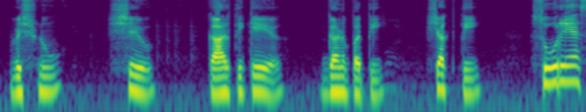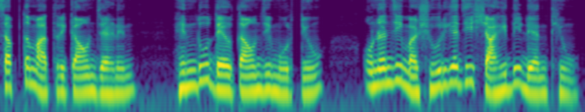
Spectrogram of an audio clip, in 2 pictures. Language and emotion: Sindhi, neutral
